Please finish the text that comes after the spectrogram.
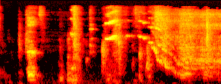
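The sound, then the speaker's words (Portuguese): A small female dog whines and grunts in short, squeaky bursts because she wants her lunch, followed by a longer, breathy snuffling noise, with no talking. “Ixi, minha cachorrinha aqui já tá louca porque ela quer almoçar aqui.”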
